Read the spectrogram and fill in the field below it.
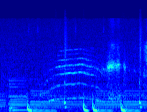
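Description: A pet cat meows in a home, a long drawn-out wail followed by several shorter meows, close and clear, with some low background noise.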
